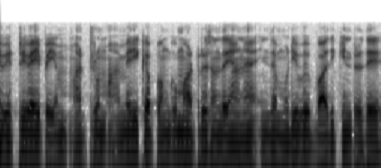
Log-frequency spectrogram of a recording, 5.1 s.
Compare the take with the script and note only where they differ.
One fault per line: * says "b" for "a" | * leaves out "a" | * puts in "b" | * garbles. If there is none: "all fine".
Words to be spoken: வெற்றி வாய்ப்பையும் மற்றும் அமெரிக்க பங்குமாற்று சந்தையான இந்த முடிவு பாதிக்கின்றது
all fine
